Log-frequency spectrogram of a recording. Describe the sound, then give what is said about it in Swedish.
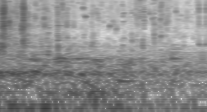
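Water sloshes and churns in a steady, low rush as someone steps slowly down into the water and moves toward a door, with no voices present. “Du kliver sakta ner i vattnet och tar dig närmare dörren.”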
